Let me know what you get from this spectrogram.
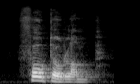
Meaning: photographer's lamp
- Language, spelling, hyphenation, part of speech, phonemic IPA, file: Dutch, fotolamp, fo‧to‧lamp, noun, /ˈfoːtoːˌlɑmp/, Nl-fotolamp.ogg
